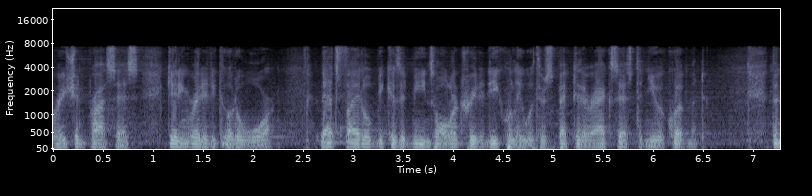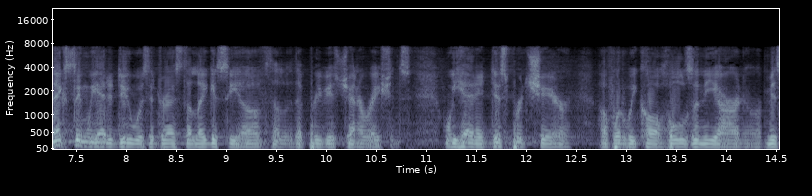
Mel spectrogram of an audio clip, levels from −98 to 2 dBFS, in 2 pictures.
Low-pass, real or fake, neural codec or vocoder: 7.2 kHz; fake; vocoder, 24 kHz, 100 mel bands, Vocos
